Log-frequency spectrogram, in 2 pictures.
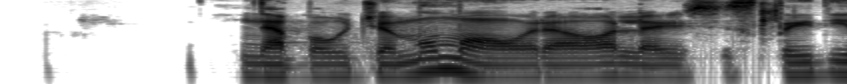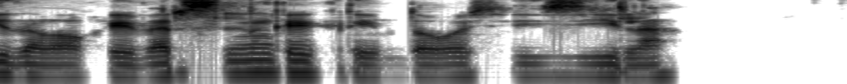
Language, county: Lithuanian, Kaunas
